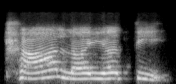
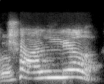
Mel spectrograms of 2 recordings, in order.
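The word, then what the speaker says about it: क्षालयति: It is kshalayati. Shalayati, It's not kshalya. When you say kshalya, you are changing the sense of usage. You are going from active voice to passive voice.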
